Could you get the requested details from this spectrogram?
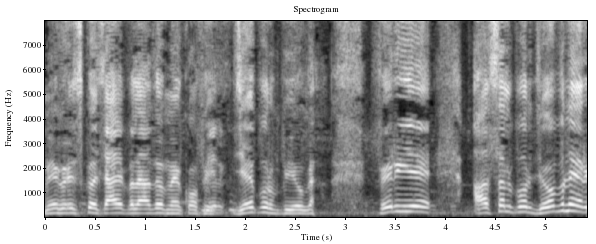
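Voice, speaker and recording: Noticeable background noise accompanies a man speaking at a high pitch. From Rajasthan, India (Ramsar area). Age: 70s. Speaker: retired village elder, former branch postmaster. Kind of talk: interview, casual storytelling. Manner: halting, with false starts.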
